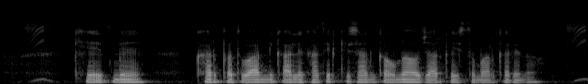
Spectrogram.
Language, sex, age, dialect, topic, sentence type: Bhojpuri, male, 18-24, Southern / Standard, agriculture, question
